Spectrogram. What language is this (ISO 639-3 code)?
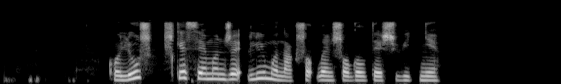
chm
